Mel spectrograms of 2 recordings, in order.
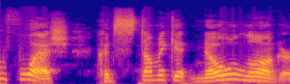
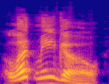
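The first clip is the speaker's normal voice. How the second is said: eager, higher-pitched plea; piping up; 6 semitones higher, 4 dB louder than usual. A narrator's reading. Fearless son volunteers to his father, piping up eagerly. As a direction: pipe up keenly to volunteer. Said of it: "Fear Not piped up".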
